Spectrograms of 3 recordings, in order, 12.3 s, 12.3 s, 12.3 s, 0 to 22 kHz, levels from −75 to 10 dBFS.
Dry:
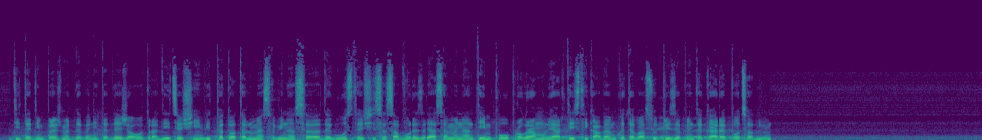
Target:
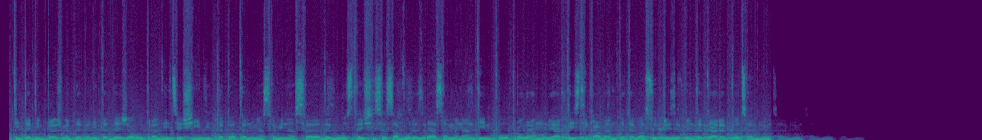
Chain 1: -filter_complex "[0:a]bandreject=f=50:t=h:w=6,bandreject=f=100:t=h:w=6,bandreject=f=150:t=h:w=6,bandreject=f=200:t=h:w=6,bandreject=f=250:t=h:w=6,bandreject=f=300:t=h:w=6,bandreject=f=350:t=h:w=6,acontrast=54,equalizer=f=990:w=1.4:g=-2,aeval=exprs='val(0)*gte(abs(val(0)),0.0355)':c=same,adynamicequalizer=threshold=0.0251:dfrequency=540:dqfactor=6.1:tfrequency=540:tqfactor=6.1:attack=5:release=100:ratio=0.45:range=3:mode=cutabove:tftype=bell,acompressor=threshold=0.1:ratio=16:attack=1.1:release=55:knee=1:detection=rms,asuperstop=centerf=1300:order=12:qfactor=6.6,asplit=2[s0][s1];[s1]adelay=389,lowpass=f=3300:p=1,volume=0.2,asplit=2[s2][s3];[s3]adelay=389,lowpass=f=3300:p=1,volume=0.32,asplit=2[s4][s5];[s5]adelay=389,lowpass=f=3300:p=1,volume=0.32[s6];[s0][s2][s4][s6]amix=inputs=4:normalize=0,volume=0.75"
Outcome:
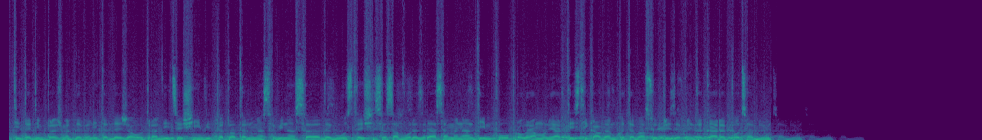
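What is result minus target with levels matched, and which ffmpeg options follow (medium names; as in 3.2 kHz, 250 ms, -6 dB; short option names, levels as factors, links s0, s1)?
1 kHz band +3.5 dB
-filter_complex "[0:a]bandreject=f=50:t=h:w=6,bandreject=f=100:t=h:w=6,bandreject=f=150:t=h:w=6,bandreject=f=200:t=h:w=6,bandreject=f=250:t=h:w=6,bandreject=f=300:t=h:w=6,bandreject=f=350:t=h:w=6,acontrast=54,equalizer=f=990:w=1.4:g=-13.5,aeval=exprs='val(0)*gte(abs(val(0)),0.0355)':c=same,adynamicequalizer=threshold=0.0251:dfrequency=540:dqfactor=6.1:tfrequency=540:tqfactor=6.1:attack=5:release=100:ratio=0.45:range=3:mode=cutabove:tftype=bell,acompressor=threshold=0.1:ratio=16:attack=1.1:release=55:knee=1:detection=rms,asuperstop=centerf=1300:order=12:qfactor=6.6,asplit=2[s0][s1];[s1]adelay=389,lowpass=f=3300:p=1,volume=0.2,asplit=2[s2][s3];[s3]adelay=389,lowpass=f=3300:p=1,volume=0.32,asplit=2[s4][s5];[s5]adelay=389,lowpass=f=3300:p=1,volume=0.32[s6];[s0][s2][s4][s6]amix=inputs=4:normalize=0,volume=0.75"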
